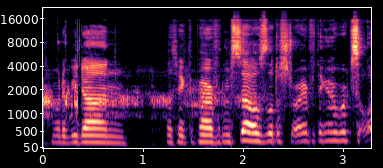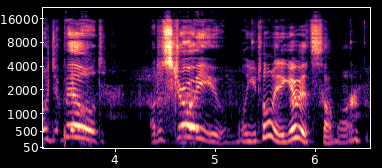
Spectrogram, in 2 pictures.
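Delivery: hint of a betrayed old man raging; angry islander. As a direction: read the villager's rant with some heat. Voices game character dialogue.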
